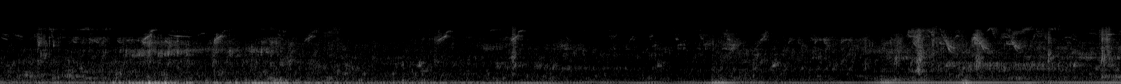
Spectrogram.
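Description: Small birds chirping, many short high calls scattered all through, over a low steady rumble.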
